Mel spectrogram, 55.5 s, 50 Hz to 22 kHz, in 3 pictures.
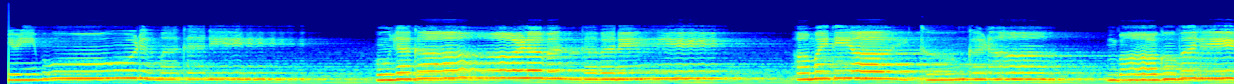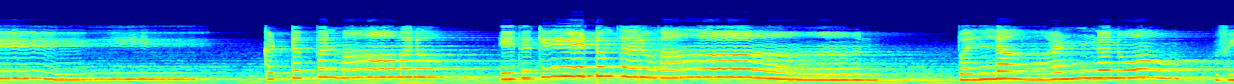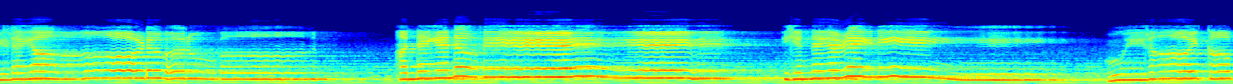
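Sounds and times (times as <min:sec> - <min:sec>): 
Tamil sad song: 0:00.1 - 0:55.5.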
